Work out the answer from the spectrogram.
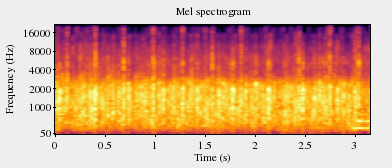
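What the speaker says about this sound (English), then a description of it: "Big round of applause for all the kids" Loud, steady applause fills the hall at an annual children's event prize distribution, a thick continuous patter of many hands clapping for the kids throughout.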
